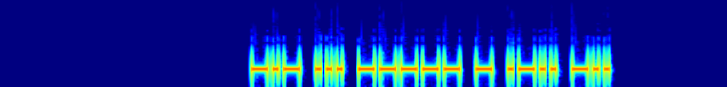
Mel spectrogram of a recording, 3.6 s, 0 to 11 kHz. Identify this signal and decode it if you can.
Morse code, heard as a keyed tone, about 46 wpm, 690 Hz. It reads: KS0TLD
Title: USA Call Signs Repeated 3x 45wpm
